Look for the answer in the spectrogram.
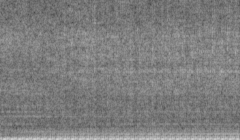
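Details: Subaru STI (Launch Edition build) at first start after assembly: even idle with a sharp, puffing tick at every firing pulse over a quiet engine. This is an exhaust leak because a sensor was left out of its port.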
